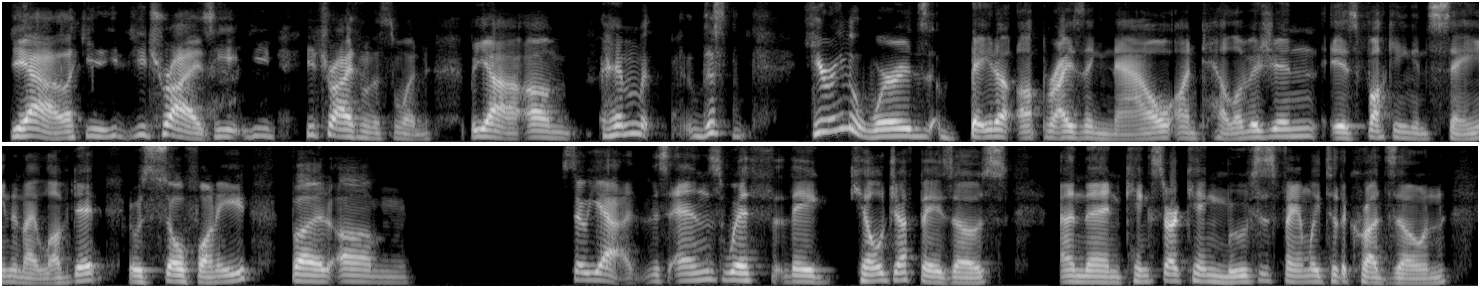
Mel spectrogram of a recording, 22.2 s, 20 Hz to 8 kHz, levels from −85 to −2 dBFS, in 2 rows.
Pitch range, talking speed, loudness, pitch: 115-150 Hz, 155 wpm, -24 LUFS, 130 Hz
